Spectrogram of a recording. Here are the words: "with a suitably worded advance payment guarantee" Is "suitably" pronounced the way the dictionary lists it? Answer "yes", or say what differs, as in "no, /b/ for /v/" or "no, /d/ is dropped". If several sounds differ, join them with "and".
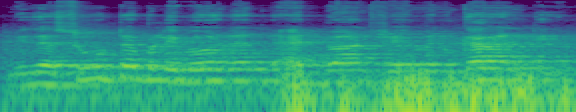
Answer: yes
